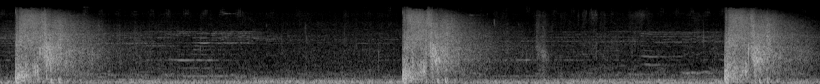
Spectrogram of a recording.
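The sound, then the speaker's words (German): Three loud gunshots from real Vietnam War-era weapons crack out several seconds apart at a shooting range at the Cu Chi Tunnels in Vietnam, fired at tin elephant and tiger targets, each with a short echoing tail over a steady outdoor background rumble. No one speaks. “Geschossen wird mit echten Kriegswaffen von damals. Ziel sind Blechelefanten und Blechtiger.”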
